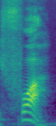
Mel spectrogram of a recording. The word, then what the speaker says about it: Fua: Uh oh, so you're probably Fua then, aren't you? Um rather than, sorry, mispronounced your name there.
